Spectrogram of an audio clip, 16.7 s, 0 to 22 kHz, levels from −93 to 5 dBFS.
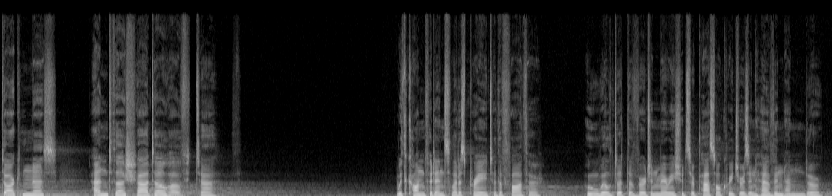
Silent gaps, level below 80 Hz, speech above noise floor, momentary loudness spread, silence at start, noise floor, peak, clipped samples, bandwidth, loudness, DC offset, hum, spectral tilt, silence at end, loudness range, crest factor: none; -84 dBFS; 37 dB; 9 LU; 0 s; -59 dBFS; -4 dBFS; under 0.1%; over 20 kHz; -22 LUFS; under 0.1%; none; -5.5 dB/octave; 0 s; 8 LU; 20 dB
